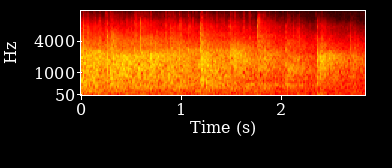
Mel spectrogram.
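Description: A church congregation applauds together, a dense sustained clapping that gradually tapers off, then swells briefly once more near the end.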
